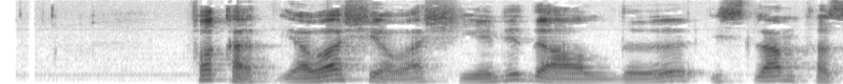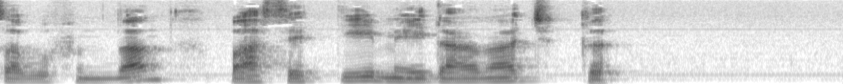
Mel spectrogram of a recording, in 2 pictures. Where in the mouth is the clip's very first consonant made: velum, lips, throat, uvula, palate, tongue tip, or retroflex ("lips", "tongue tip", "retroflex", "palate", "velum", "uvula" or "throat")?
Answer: lips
